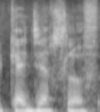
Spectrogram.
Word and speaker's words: Kerzerslauf: vous la traduisez pas ça se dit kaerslov j'essaie de la prononcer comme il faut mais j'y arrive pas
